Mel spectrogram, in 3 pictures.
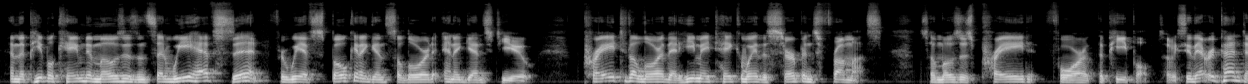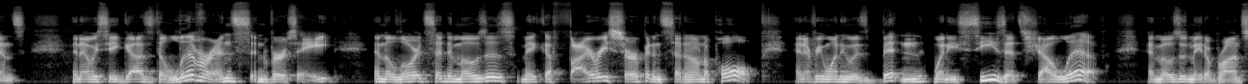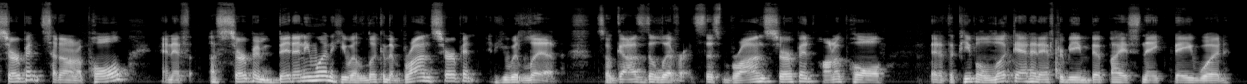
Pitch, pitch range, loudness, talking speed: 115 Hz, 110-130 Hz, -15 LUFS, 215 wpm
